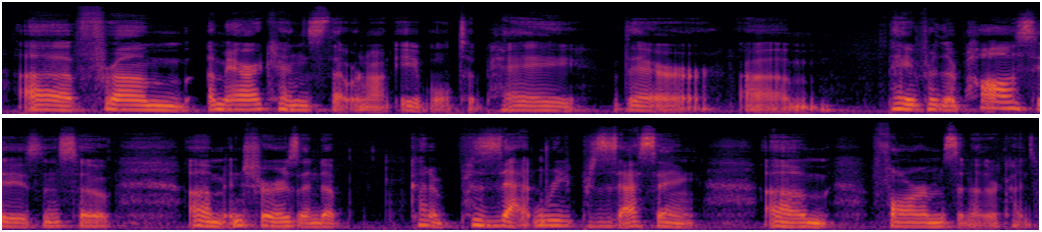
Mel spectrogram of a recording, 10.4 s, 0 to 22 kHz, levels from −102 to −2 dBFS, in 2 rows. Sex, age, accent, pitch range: female, 30-49, American, 150-195 Hz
